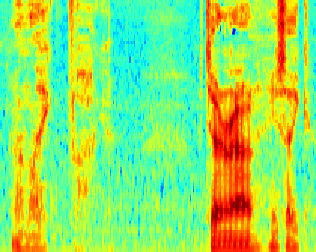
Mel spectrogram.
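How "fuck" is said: a very soft dismayed curse under the breath; muttered curse. Retold or imitated. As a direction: barely voice it, caught out. Retold dread at being recognized.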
